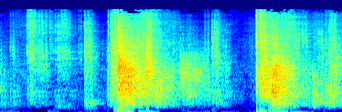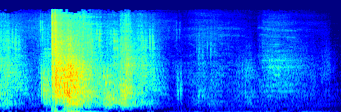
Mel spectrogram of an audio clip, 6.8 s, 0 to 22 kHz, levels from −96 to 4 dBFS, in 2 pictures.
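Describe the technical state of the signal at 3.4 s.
At 3.4 s the signal is intact, with no technical fault audible at that moment.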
